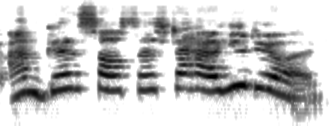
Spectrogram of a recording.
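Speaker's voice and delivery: high, soft singsong reply; lightly put-on sisterly greeting; playful greeting back. Playfully answers viewer's greeting.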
